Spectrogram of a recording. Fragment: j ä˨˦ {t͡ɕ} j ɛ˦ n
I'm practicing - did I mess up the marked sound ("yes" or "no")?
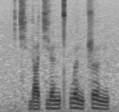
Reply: no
